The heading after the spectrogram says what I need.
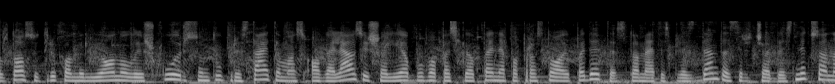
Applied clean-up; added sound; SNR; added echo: none; Scratching (performance technique); 18 dB; none.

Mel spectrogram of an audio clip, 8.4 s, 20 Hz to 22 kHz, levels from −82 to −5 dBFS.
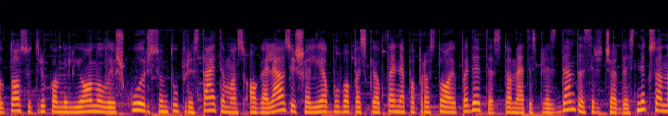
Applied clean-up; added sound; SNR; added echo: none; none; none; none.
